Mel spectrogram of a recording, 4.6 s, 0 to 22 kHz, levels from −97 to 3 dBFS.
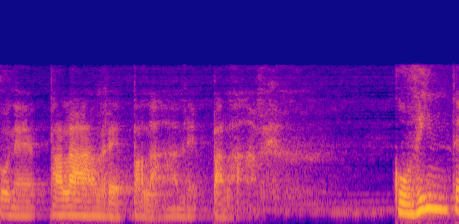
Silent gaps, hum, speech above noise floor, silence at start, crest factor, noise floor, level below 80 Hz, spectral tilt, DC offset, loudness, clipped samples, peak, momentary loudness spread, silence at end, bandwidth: none; none; 28 dB; 0 s; 20 dB; -48 dBFS; -54 dBFS; -6.5 dB/octave; under 0.1%; -21 LUFS; under 0.1%; -2 dBFS; 17 LU; 0 s; 7.8 kHz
